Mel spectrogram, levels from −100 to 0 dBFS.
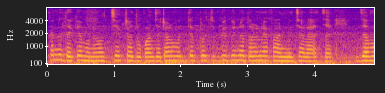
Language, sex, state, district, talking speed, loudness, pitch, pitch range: Bengali, female, Assam, Hailakandi, 170 wpm, -16 LUFS, 235 Hz, 220-245 Hz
